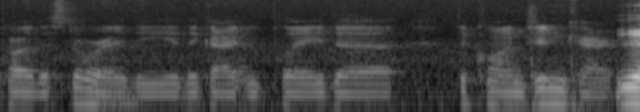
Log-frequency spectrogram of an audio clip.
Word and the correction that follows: Qui-Gon Jinn: If I'm saying the name right, because I feel like I'm... – Qui-Gon Jinn. – Qui-Gon Jinn. I think Quan Jinn was Mortal Kombat, maybe.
